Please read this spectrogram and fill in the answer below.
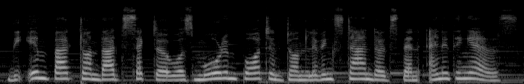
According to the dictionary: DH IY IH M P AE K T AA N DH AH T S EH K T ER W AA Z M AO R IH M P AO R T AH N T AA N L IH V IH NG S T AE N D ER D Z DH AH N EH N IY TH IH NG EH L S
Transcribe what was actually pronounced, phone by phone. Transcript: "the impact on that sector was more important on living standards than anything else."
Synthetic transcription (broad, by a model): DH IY IH M P AE K T AA N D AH T S EH K T ER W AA Z M AO R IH M P AO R T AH N T AA N L IH V IH NG S T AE N D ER D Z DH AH N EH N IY T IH NG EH L S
